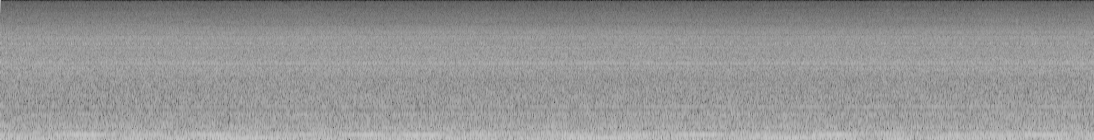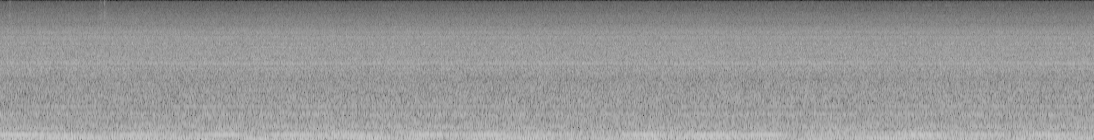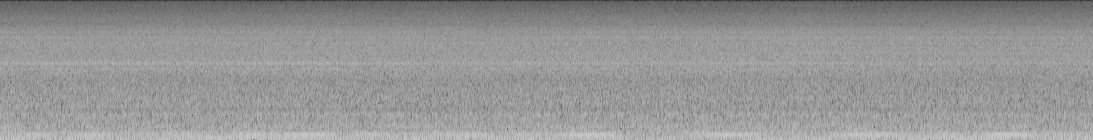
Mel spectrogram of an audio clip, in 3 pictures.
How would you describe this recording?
Cooling Units Drone, All the perishable products waiting at the Port of Santa Cruz in truck trailers with refrigeration units turned on produce an all-masking drone.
